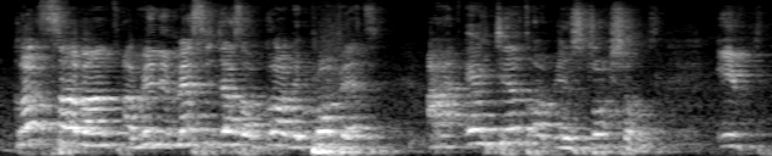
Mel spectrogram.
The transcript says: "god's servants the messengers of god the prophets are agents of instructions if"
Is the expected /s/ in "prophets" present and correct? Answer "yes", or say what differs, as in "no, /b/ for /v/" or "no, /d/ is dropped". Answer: no, /s/ is dropped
